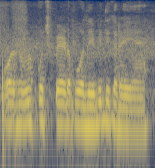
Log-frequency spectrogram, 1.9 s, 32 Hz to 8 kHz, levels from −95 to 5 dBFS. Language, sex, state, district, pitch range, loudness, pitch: Hindi, male, Uttar Pradesh, Shamli, 120-135 Hz, -15 LUFS, 130 Hz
